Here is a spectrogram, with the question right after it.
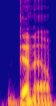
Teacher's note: Sounds nothing like I don't know. The T is gone. The K is gone.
